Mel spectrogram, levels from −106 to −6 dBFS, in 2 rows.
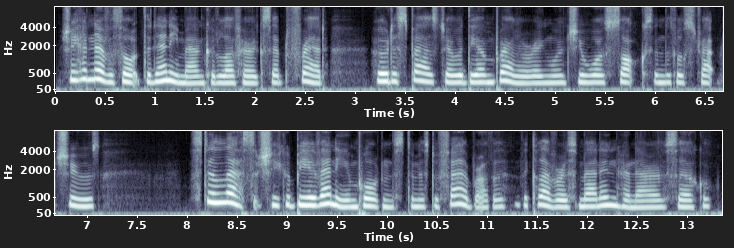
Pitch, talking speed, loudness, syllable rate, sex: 225 Hz, 210 wpm, -17 LUFS, 5.7 syllables/s, female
